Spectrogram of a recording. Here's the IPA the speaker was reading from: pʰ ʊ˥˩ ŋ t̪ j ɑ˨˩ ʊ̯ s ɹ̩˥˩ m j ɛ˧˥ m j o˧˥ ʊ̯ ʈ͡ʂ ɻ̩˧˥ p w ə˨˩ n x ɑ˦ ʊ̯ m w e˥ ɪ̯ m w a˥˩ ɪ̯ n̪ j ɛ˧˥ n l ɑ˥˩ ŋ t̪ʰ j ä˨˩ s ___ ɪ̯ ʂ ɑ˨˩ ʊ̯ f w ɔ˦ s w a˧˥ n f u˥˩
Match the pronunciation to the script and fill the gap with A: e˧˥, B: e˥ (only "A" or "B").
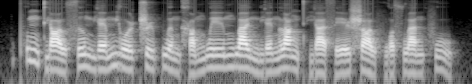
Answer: A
